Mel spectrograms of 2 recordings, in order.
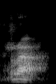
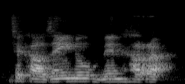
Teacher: You gotta roll the resh, the R sound.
